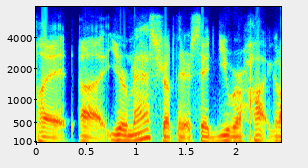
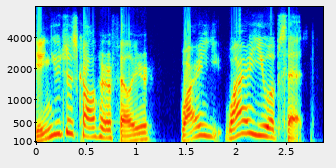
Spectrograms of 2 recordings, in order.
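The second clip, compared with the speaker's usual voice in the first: very high, needling, goading taunting tone; 11 semitones higher than usual. Voicing a character taunting another after an insult: antagonizing. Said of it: "Riaz wants to antagonize him".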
